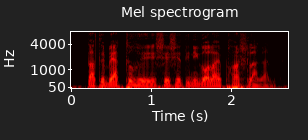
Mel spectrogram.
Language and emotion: Bengali, neutral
